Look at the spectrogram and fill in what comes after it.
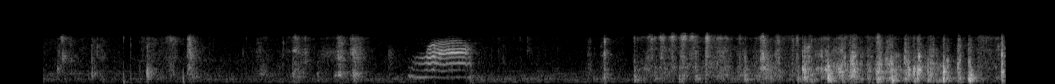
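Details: Male Lynx Point Siamese cat, neutered, six years old, from Scottsdale, Arizona, giving a single rising-falling harmonic meow near the middle, set among clattering and rustling household noise that grows busier toward the end.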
